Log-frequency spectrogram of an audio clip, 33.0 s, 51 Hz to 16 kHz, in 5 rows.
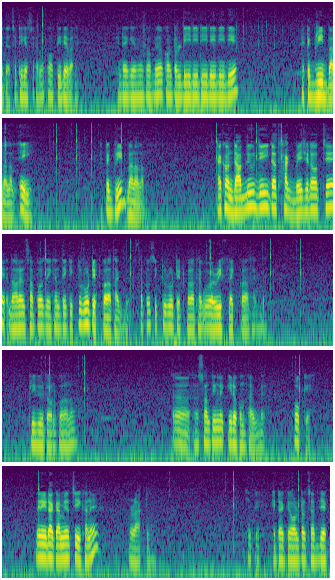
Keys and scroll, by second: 3.5 ctrl+alt+shift+d, 3.7 ctrl+alt+shift+d, 3.9 ctrl+alt+shift+d, 4.1 ctrl+alt+shift+d, 4.5 ctrl+alt+shift+d, 4.7 ctrl+alt+shift+d, 5.1 ctrl+alt+shift+d, 8.1 space.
